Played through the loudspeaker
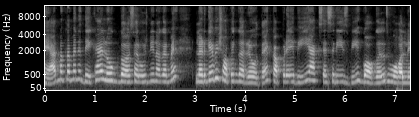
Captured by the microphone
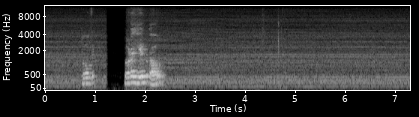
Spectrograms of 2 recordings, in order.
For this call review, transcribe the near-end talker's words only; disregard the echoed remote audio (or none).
तो फिर थोड़ा ये बताओ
